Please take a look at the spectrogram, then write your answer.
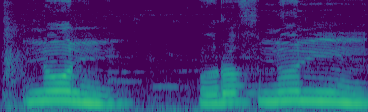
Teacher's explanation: bunyi yang sebagian udaranya keluar dari rongga mulut dan sebagian keluar dari rongga hidung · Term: nasal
